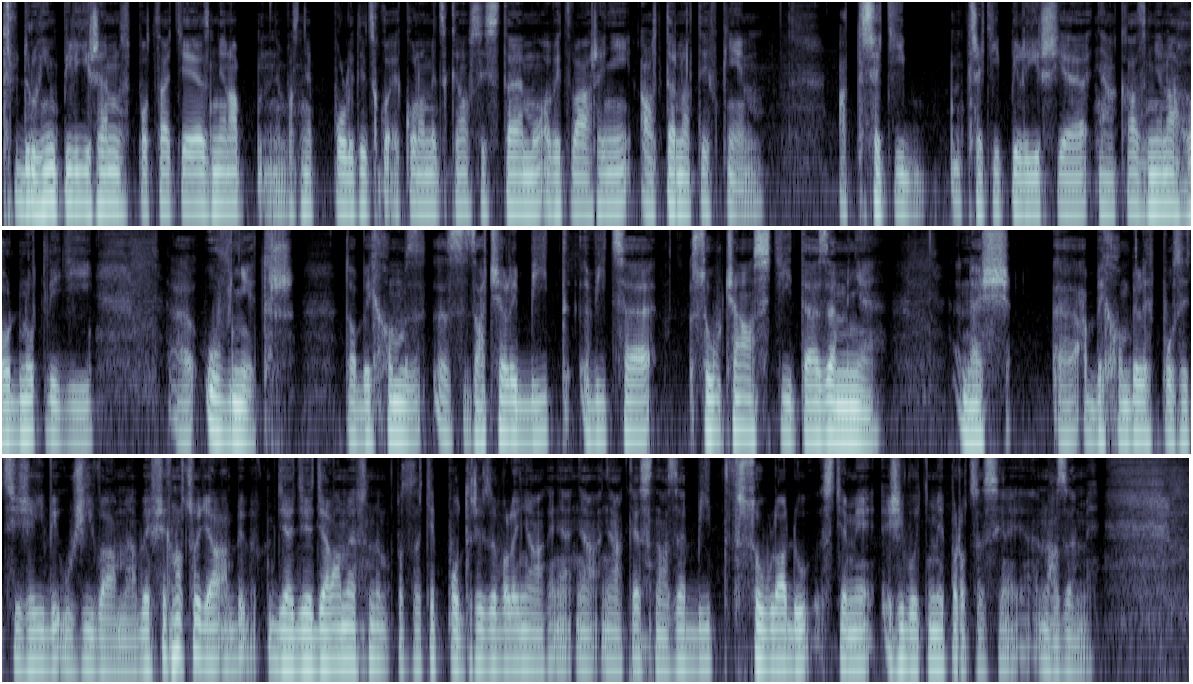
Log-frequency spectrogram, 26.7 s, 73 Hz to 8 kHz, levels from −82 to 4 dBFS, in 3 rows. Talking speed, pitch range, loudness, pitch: 150 wpm, 105-115 Hz, -23 LUFS, 110 Hz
